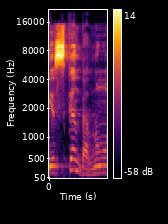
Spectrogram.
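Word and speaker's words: σκάνδαλον: A palavra ofensa vem de uma palavra grega, pronuncia-se escandalon, e é, na verdade, a parte da armadilha onde você pendura a isca que vai atrair o animal e permitir capturá-lo.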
